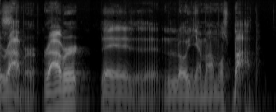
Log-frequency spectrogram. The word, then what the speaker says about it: Bob: Ahora, em, Bob, no Boob.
